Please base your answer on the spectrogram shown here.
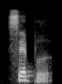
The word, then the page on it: sepal: Indian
